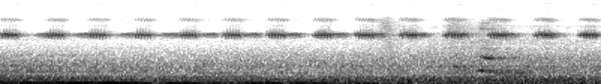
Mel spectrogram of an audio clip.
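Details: Urban crickets at midnight call with rapid, regular high-pitched chirps, about four each second, while a low droning hum runs beneath and fades midway.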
